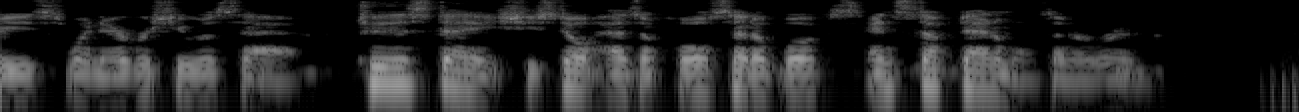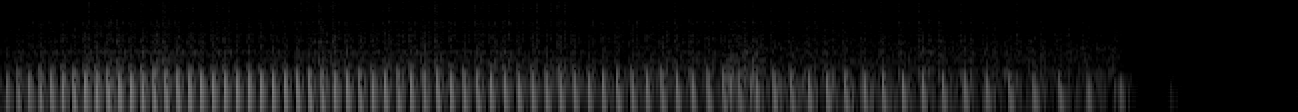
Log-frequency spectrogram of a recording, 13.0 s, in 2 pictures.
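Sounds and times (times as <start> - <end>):
speech: 0.0 - 5.8
car engine dying: 6.4 - 12.2.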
